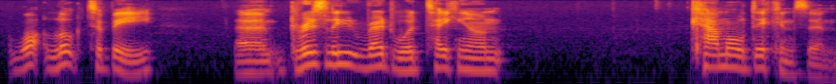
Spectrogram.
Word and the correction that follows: Kamau: It was Camel, wasn't it? It was not Camel. – I think it was Kamau.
